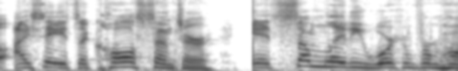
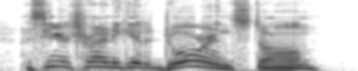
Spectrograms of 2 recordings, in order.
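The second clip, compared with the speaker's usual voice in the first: put-on elderly, older gentleman's voice. Retelling a phone call from Tom from Lowe's: imitating Tom, an older gentleman. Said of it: "That's why I'm talking like that".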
